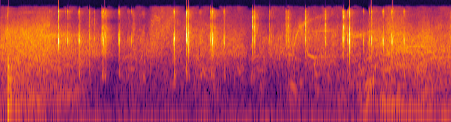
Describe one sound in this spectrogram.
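Rapid punches and kicks land with sharp thuds.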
